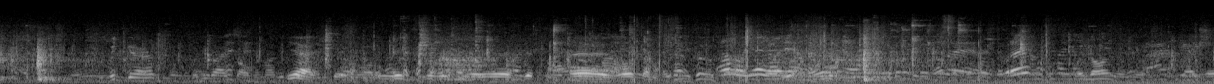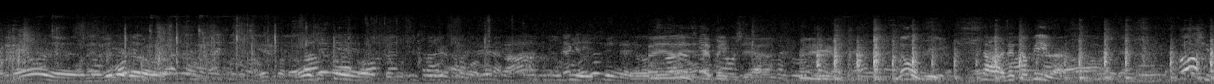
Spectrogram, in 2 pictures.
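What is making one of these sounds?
Several men talk with animation close by, outdoors.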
